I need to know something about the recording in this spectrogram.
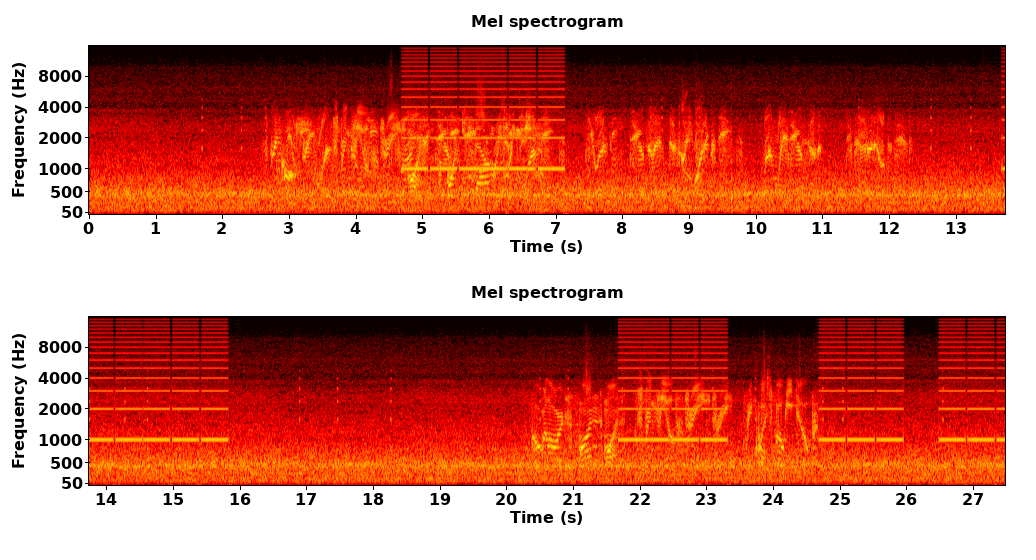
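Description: A steady jet engine and wind roar fills a fighter cockpit in flight.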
